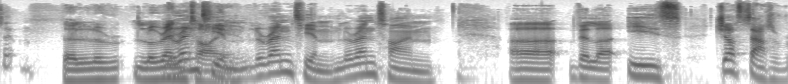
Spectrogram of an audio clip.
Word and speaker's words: Laurentine: So these Roman ones, and one of them, the Laurentide, how do you pronounce it? The Laurentine Villa is just out of Rome.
